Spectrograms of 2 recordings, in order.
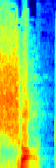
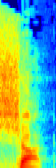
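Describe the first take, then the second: No difference in how they are said.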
